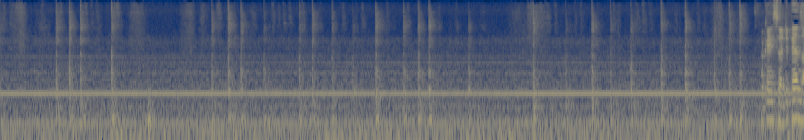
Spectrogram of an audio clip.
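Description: A marker taps and squeaks softly on a board.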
